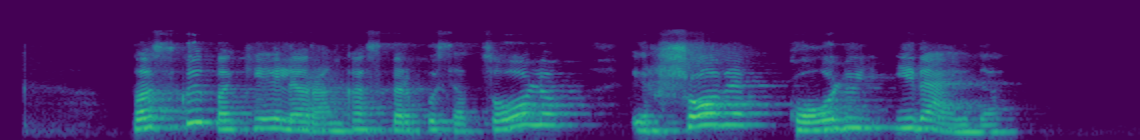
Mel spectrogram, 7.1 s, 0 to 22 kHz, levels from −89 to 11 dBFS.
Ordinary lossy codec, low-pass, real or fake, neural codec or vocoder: Opus, 32 kbps; 7.2 kHz; real; none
